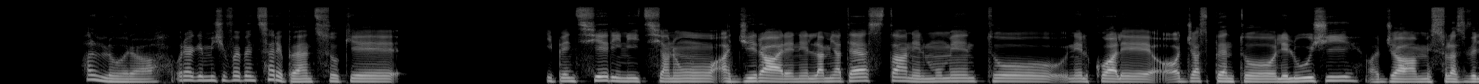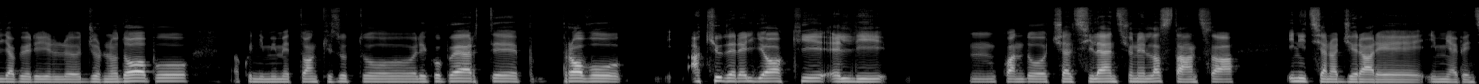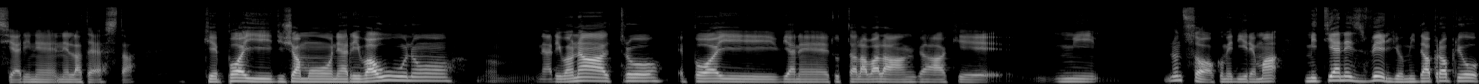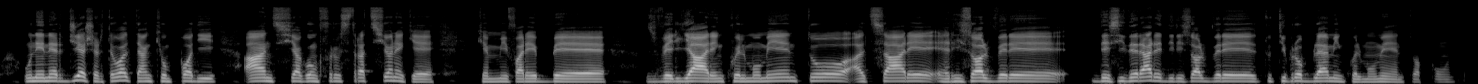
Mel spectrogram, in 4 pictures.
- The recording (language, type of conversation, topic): Italian, advice, Come i pensieri ripetitivi e le preoccupazioni influenzano il tuo sonno?
- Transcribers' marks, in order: none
